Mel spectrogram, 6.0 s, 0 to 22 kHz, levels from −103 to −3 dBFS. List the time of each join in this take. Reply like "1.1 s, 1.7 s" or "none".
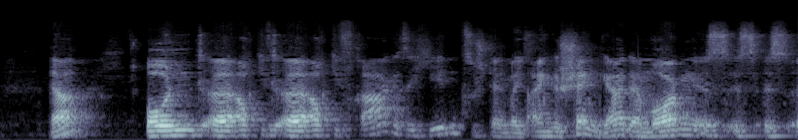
2.0 s, 3.5 s, 3.9 s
